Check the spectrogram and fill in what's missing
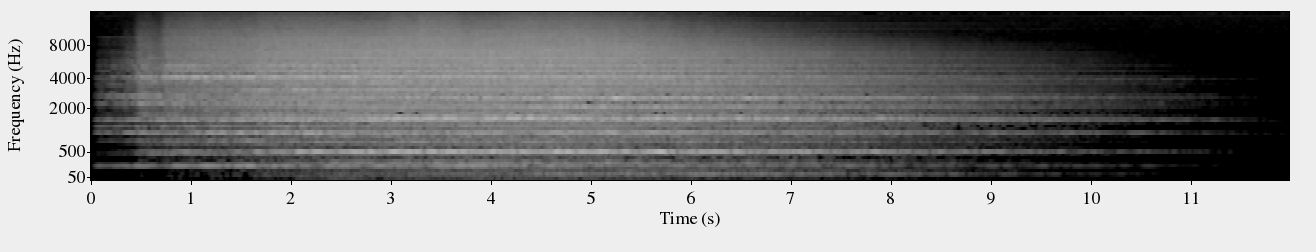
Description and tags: Long "sting" describing destroyed and abandoned area, location, city, buildings ruins. Inspired by abandoned theme in rather wide scope.
I made this by tuning a sound in a sophisticated Reaktor Instrument and applying custom Stretch Curve in Paulstretch after.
